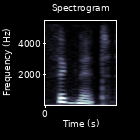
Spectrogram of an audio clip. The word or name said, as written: cygnet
